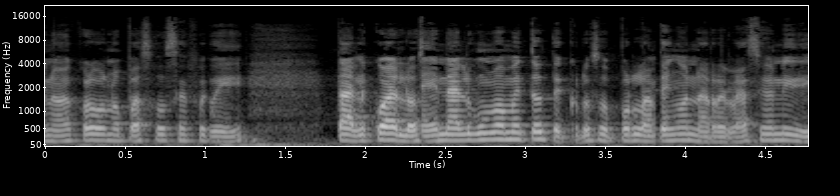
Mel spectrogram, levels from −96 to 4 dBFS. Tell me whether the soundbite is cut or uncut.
cut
